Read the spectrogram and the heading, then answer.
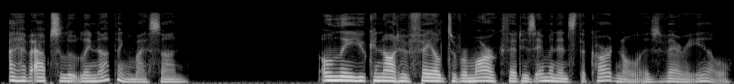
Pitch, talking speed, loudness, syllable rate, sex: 145 Hz, 170 wpm, -18 LUFS, 6.1 syllables/s, female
